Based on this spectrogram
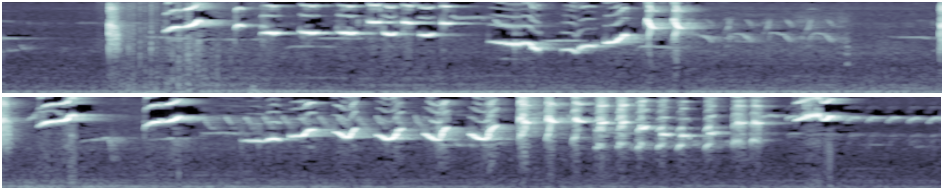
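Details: Lesser shortwing singing in a rolling style: high, rapid jumbled warble of whistled slurs and sharp chirps, two bursts separated by a short pause, with a faint low hum underneath.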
